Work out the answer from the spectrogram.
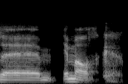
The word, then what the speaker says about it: Imbolc: the same time as Imbolc. Is it Imbolc? Have I butchered the pronunciation? Imbolc. Yeah, no, it's Imbolc. A silent B.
